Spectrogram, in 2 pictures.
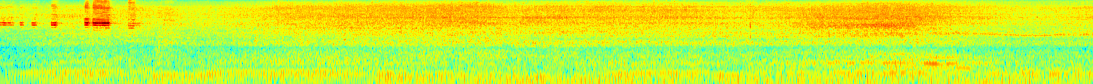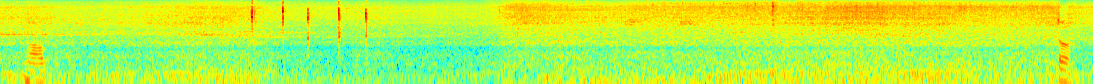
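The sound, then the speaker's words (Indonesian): Steady road traffic rumbles throughout, with idling engines, low motor drone and occasional passing vehicles in a congested stop-and-go traffic jam caused by a U-turn, continuous, while a voice talks intermittently over it. “Putaran balik lagi ini sebenarnya yang bikin macet tuh jadi gue paling gue paling benci banget ya sobat gue sama kalau macet tuh nggak ada penyebabnya gitu nggak jelas kadang-kadang cuma gara-gara putaran balik bangsat gitu”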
